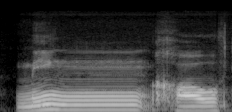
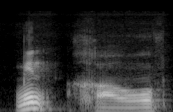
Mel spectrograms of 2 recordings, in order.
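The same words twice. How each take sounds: First: The n is blended with a nasal hum. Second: The n is pronounced clearly without nasal hum. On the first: The speaker calls it wrong. "Jangan dibaca min khauf, tidak boleh" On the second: The speaker calls it right. "dibaca jelas, jangan didengungkan"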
